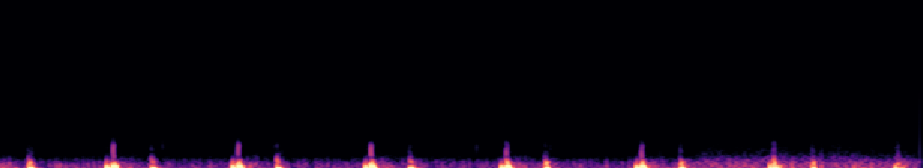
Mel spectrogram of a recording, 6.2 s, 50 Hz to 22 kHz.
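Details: Relaxing ASMR heartbeat recording of own chest via stethoscope: steady paired lub-dub beats at about 67 a minute, regular rhythm, soft background hum; normal heart sounds.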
